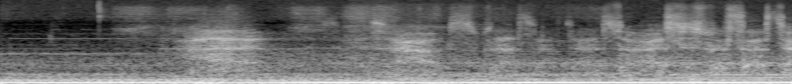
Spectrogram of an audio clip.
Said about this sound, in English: Some whispering as you get close to the door frame.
